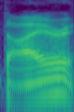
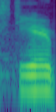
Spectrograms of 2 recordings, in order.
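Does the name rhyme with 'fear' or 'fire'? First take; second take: fire; fear. First: The vowel sounds like the one in 'fire'. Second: The vowel sounds like the one in 'fear'. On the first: The speaker calls it right. "the name is Steyer" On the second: The speaker calls it wrong. "It looks like Steer"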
